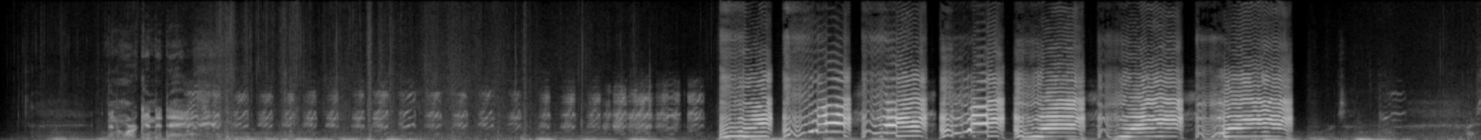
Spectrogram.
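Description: Predator distress call blown by hand to call in coyotes: a series of about half a dozen loud, wavering, crying wails starting about seven seconds in.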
